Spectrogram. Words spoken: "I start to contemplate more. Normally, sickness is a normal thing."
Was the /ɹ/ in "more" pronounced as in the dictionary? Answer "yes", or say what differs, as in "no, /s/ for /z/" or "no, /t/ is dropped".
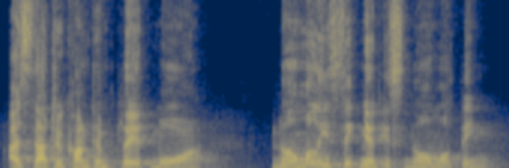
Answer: yes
